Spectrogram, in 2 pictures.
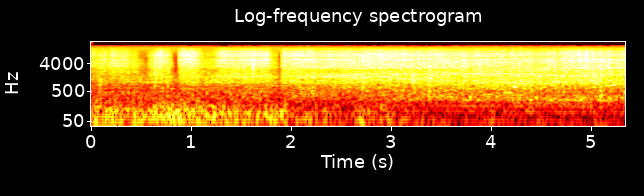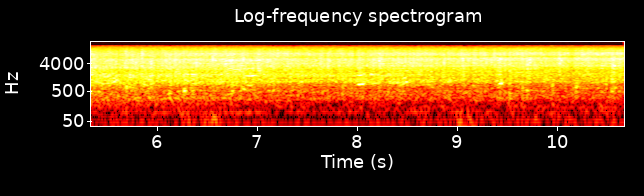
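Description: Steady rushing outdoor noise on a camcorder microphone, with a heavy low rumble in the first two seconds that then settles to an even hiss.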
